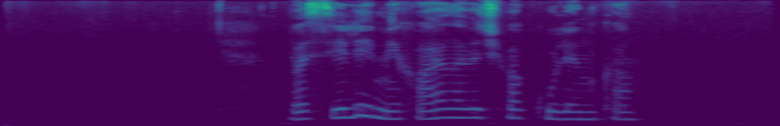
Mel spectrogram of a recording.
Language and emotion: Russian, neutral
